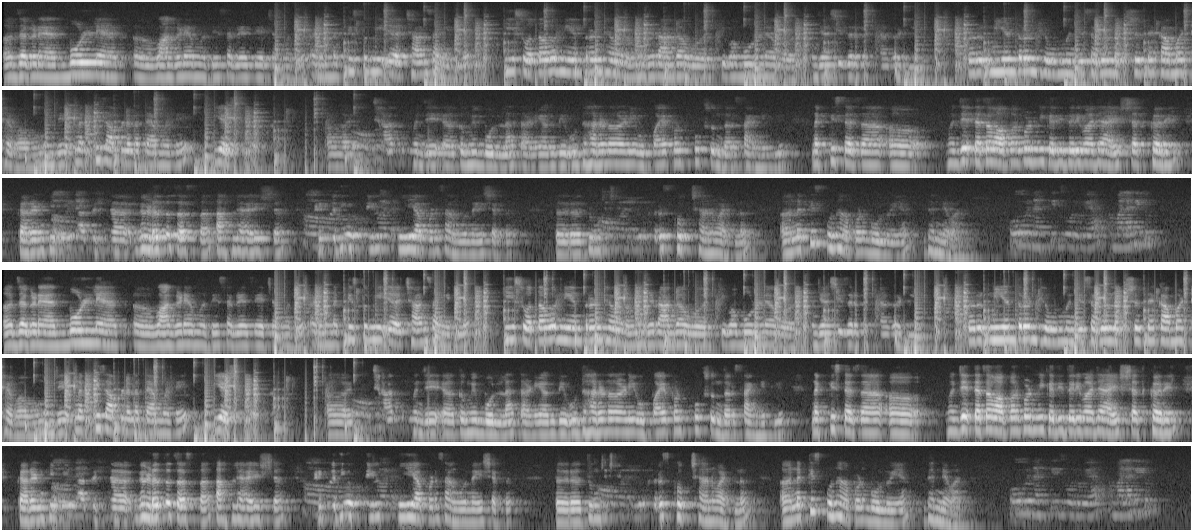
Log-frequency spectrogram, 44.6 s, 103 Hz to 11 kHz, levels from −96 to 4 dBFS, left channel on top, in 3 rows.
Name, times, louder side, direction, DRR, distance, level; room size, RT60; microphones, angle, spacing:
voice 1, 0.0-5.9 6.3-10.7 11.0-11.5 12.1-17.2 17.5-18.1 18.9-19.3 19.5-24.6 25.0-26.3 26.7-30.8 31.1-33.3 33.6-36.0 36.7-37.3 37.7-39.1 39.5-41.7, right 3 dB, 75° right, 10 dB, 0.8 m, -22 dB
sound 1, 3.4-5.0 5.3-9.0 9.3-13.0 13.3-17.0 17.3-19.4, right 6 dB, 35° right, 0.4 m, -26 dB
voice 2, 19.2-20.0 30.3-31.4 33.5-34.7 37.2-37.9 42.3-44.1, right 1 dB, 5° left, -7 dB, 3.4 m, -40 dB
13.0 x 5.8 x 5.8 m, 0.65 s
head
